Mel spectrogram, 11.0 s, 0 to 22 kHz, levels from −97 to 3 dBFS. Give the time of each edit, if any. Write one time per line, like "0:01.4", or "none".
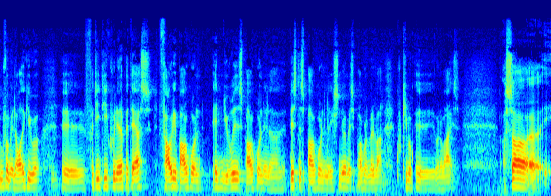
0:03.1
0:05.8
0:08.3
